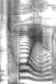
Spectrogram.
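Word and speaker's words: Táin: And the the the toin, which is an Irish word I do know how to say right, is spelled the Tain, T A I N T A I N.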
